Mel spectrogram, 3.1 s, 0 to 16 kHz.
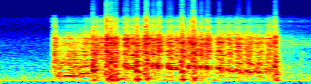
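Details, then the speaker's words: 1983 Chevy C10 squarebody with Edelbrock carb, mixture screws reset to 1.5 turns out: fires and sputters unevenly about two seconds then cuts out; runs only on hand-poured fuel, fuel starvation, needs an electric fuel pump. "All right, well, we know it'll start, and we know it's just quickly burning through the fuel that I'm throwing in it from this."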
